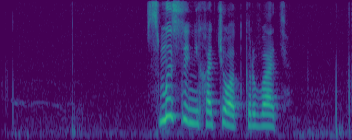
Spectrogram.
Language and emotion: Russian, angry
